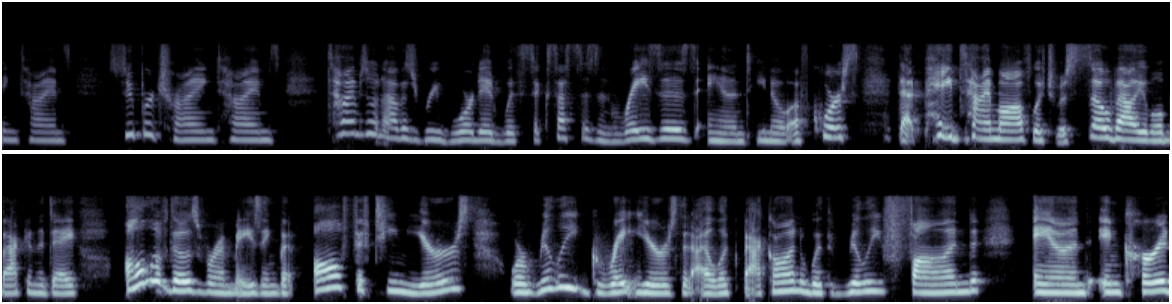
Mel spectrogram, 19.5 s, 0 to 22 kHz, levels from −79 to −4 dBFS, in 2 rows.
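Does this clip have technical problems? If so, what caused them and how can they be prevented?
Yes. Automatic gain rising: the automatic gain control judged the input too quiet and kept raising its gain from 0.2 s to 12.16 s, by about 18 dB in all, so the speech and the background noise swell louder together across those twelve seconds. Setting a proper microphone level before the call, or limiting how far the gain control may climb, prevents it.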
